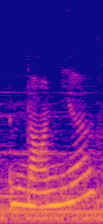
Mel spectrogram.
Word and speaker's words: Nänie: Another piece that we're playing is, I think it's pronounced nänie. It looks like nani, but I think it's nänie, as in the Chronicles of Nänie.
